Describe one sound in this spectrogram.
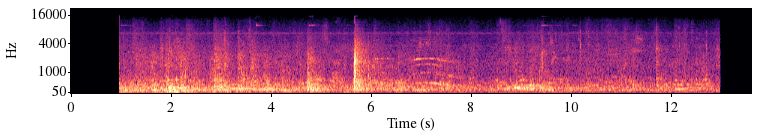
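A shamisen is plucked in a large hall.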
